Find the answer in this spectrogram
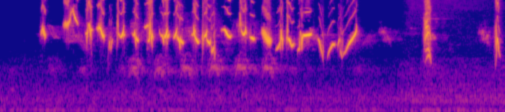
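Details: House Finch song: a rapid, lively jumble of bright warbled notes, with up-slurred two-note starts and a rough, skidding patch before it recovers, running about four seconds, then two short separate chirps.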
